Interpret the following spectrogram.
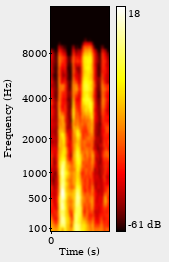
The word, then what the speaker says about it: protest: We can see that as a noun, the accent falls on the first syllable. Protest. Protest. As a word, we can see the axis shift on the second syllable.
